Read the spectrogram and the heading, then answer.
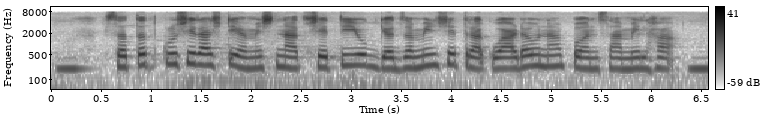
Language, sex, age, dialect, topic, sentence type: Marathi, female, 18-24, Southern Konkan, agriculture, statement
